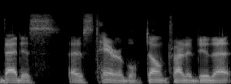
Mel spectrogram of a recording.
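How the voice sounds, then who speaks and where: Against a quiet background, a man talks at a moderate pace in a dry, close sound with no echo. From US South, Alabama. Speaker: author and father, podcast guest. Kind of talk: casual chat.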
